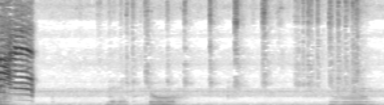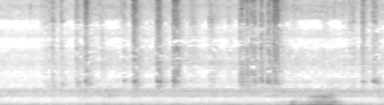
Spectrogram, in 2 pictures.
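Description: Carrot being peeled by hand with a blade over a plastic cutting board: faint, repeated short scraping strokes. A few short, low murmured voice sounds come in between, a couple of seconds in, around the middle and near the end.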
